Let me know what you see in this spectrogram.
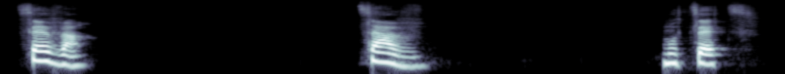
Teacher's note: This consonant sound is like a combination of a T and an S sound. It starts off as a T sound, but ends with an S sound.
